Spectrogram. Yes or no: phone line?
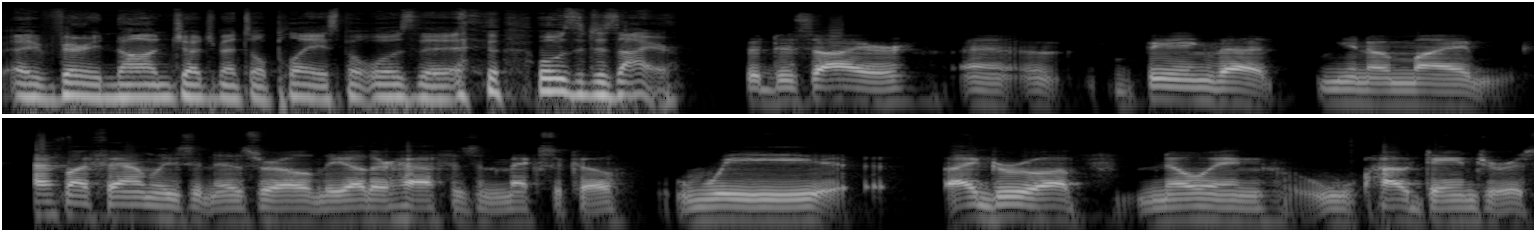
yes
